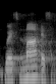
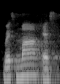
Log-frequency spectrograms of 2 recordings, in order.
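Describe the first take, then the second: The two takes are said the same way.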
